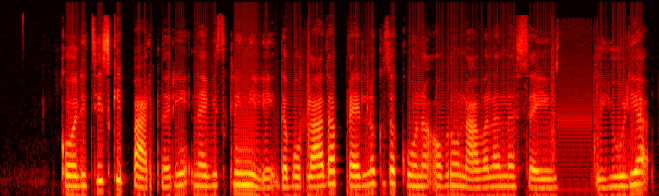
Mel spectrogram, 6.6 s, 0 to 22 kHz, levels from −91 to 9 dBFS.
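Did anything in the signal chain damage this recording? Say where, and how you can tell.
Yes. In the processing stage, a filter is restarting on every block instead of carrying its state across. Each block therefore starts from silence with a small transient, and throughout this speech clip those transients line up into a buzz at about 188 Hz, which fits a 256-sample buffer at 48 kHz. The buzz rises and falls with the speech level, so it comes from the processing rather than from an external hum source.

The analogue wiring also has an intermittent contact, where a loose plug or cable opens for a moment. The first break runs from 3.00 to 3.09 s, just after "bi sklenili da bo" and before "vlada predlog zakona obravnavala", with the line open for about 72 ms. The second, longer one runs from 5.51 to 5.98 s, after "zakona obravnavala na seji", with the line open for about 339 ms. Both have crackle at their edges and faint hiss in between.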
